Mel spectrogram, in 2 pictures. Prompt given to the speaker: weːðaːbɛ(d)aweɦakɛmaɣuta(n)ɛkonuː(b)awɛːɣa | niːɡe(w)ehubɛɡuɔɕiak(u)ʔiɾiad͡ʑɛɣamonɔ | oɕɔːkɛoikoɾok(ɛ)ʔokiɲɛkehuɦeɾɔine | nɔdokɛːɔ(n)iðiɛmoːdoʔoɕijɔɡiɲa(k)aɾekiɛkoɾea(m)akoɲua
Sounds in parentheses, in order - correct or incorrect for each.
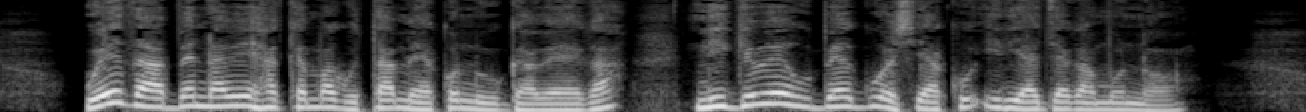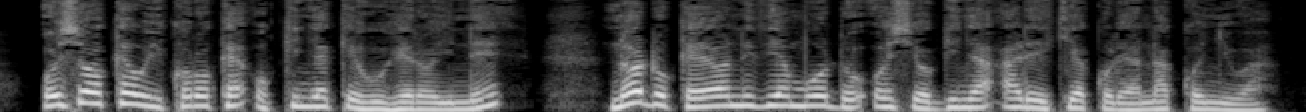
incorrect, incorrect, incorrect, correct, correct, correct, correct, incorrect, incorrect

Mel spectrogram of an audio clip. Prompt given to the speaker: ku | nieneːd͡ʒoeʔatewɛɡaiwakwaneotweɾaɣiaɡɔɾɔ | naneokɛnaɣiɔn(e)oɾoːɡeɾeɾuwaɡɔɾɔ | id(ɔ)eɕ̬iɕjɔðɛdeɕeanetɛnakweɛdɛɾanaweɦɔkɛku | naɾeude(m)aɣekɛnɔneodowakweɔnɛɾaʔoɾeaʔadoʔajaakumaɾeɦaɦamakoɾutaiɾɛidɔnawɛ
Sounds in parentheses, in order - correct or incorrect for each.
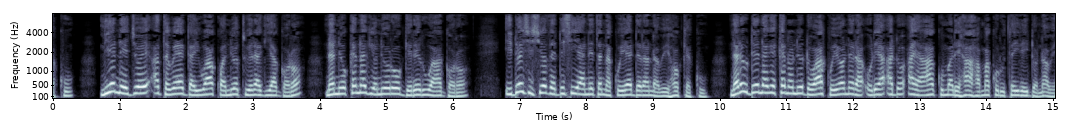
correct, incorrect, incorrect

